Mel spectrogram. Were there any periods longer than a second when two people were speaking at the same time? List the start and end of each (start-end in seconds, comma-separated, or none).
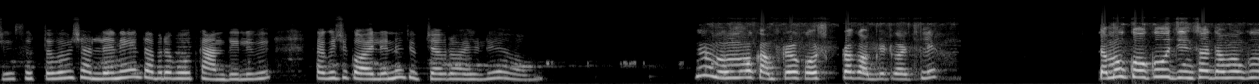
none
